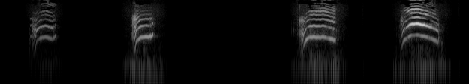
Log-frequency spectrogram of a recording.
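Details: Four plaintive kitten meows, sound used to draw a cat's attention; each cry is high, arched and rich in overtones, with a long silent gap between the second and third.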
